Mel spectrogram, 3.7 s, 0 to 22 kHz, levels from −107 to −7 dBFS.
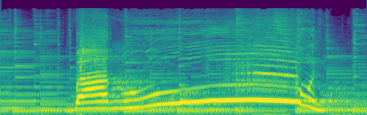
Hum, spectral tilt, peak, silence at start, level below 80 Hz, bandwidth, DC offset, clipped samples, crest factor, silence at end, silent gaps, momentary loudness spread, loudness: none; -6.5 dB/octave; 0 dBFS; 0 s; -44 dBFS; 12.5 kHz; under 0.1%; under 0.1%; 8 dB; 0 s; none; 18 LU; -7 LUFS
